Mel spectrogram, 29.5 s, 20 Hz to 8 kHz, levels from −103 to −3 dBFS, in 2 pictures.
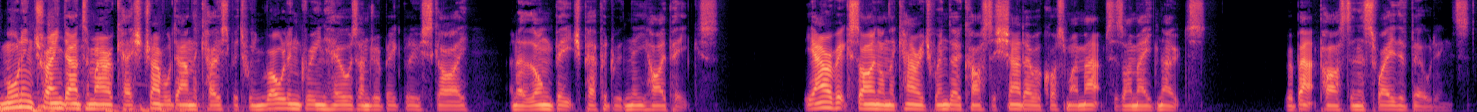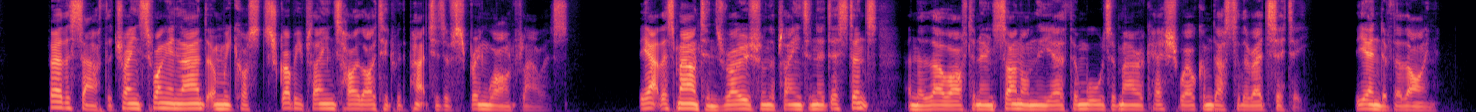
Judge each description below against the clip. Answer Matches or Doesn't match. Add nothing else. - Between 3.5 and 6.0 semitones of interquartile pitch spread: Doesn't match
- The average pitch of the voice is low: Matches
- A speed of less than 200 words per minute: Doesn't match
